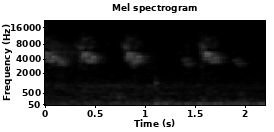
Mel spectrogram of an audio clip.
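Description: A small bird chirping: four short, high-pitched chirps less than a second apart.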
